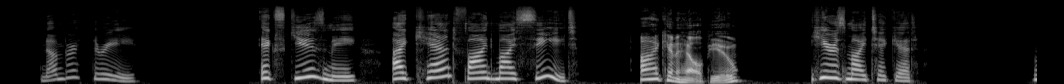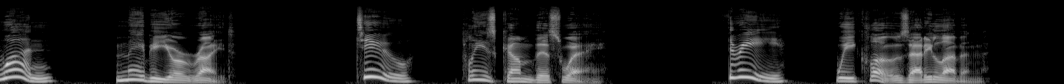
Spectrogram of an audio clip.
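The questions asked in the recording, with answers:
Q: Here's my ticket.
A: 2: Please come this way.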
